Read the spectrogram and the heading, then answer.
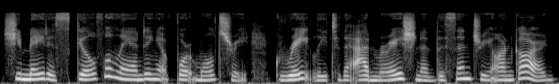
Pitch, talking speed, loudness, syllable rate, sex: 220 Hz, 180 wpm, -16 LUFS, 4.8 syllables/s, female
